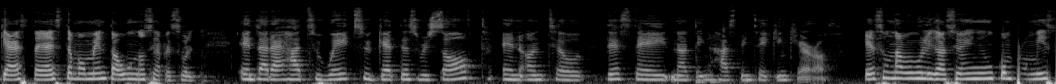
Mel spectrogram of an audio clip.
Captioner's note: speaking spanish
